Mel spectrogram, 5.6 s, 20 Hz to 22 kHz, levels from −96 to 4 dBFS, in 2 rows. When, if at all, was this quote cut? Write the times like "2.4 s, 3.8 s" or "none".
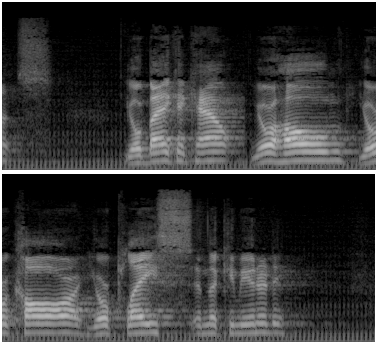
1.8 s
